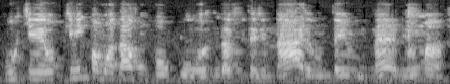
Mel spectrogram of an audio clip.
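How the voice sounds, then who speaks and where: Bright-voiced Brazilian woman, mixed accent. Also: medium pitch, a little fast, husky, lo-fi sound. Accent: mixed Brazilian Portuguese, carioca with Minas traces. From Rio de Janeiro, Brazil. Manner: hesitant, many fillers and restarts. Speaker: guest, animal science teacher. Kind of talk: casual podcast conversation.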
